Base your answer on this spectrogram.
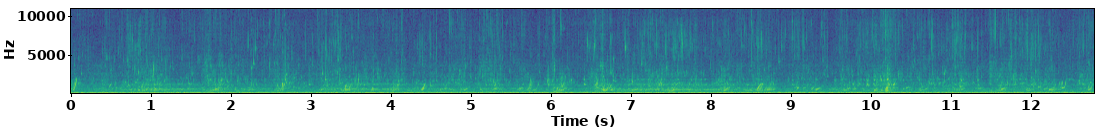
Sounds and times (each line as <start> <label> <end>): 0.0 river 12.7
